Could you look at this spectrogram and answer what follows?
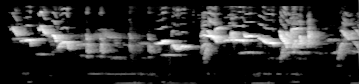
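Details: Oriental magpie-robin, a kept bird set out to sunbathe for health and to sing well: varied clear whistled phrases, some sliding downward, others buzzy and rich, delivered in bursts with short pauses.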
